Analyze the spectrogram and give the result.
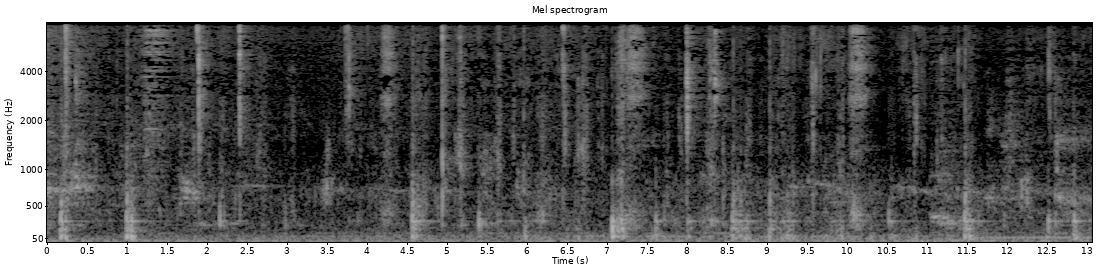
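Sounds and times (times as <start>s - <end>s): breathy sniff: 1.2s - 1.6s, 7.1s - 7.6s, 10.0s - 10.4s
wet chewing and lip smacks: 1.6s - 13.0s.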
